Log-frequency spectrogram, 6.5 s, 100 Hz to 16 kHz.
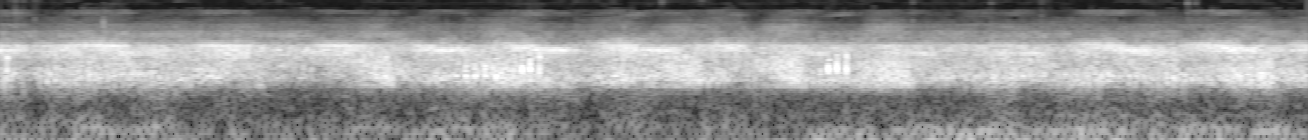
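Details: A nighttime-style wall of frog calls rises from lotus rice fields along a country lane in Echizen, Fukui Prefecture, Japan, 12 June 2021. Steady overlapping croaks and trills, with a few louder individual pulses standing out.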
